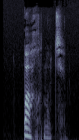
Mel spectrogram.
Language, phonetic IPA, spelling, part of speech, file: Russian, [ˈpaxnʊtʲ], пахнуть, verb, Ru-пахнуть.ogg
- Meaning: 1. to smell, to have a smell 2. for there to be a smell 3. to smell, to give off a premonition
